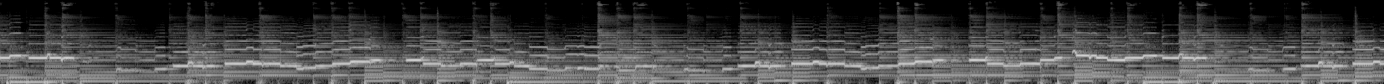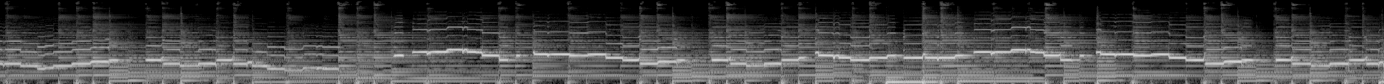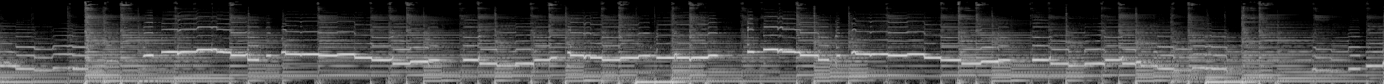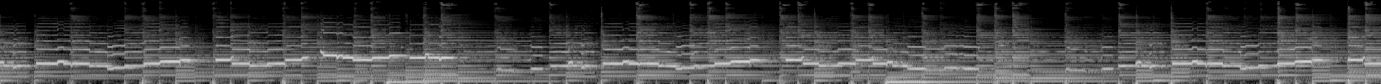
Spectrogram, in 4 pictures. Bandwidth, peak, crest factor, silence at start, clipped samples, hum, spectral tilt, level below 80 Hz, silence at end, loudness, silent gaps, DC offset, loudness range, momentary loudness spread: over 20 kHz; -2 dBFS; 14 dB; 0 s; under 0.1%; none; -4.5 dB/octave; -36 dBFS; 0 s; -16 LUFS; none; under 0.1%; 7 LU; 11 LU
